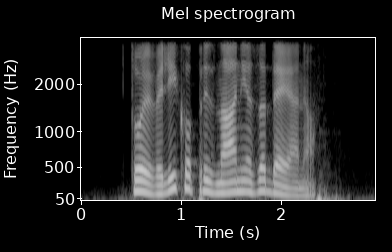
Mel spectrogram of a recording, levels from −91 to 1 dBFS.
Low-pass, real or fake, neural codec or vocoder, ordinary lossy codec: 3.6 kHz; fake; codec, 16 kHz, 2 kbps, FunCodec, trained on LibriTTS, 25 frames a second; none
